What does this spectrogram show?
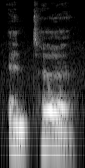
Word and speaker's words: enter: But the final syllable is not stressed, because when we pronounce enter, we say ent.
